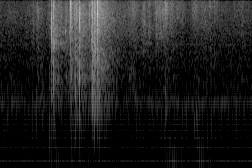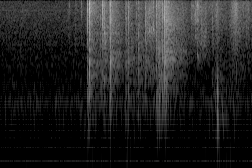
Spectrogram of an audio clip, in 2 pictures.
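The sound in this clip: Oracle cards are shuffled and drawn in two bursts of quick, crisp, papery flicks and riffles, with a quiet pause between them. The sounds are fairly soft.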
